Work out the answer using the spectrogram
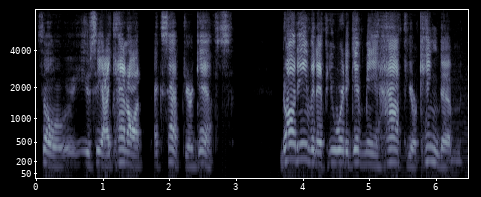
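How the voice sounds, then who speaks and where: A man voicing a wild-eyed young male prophet, fervent and shrill, who stammers when cornered. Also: measured pace, a bit bright, dry recording. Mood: flustered. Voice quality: shrill, screaming. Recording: dry, dull lo-fi recording.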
